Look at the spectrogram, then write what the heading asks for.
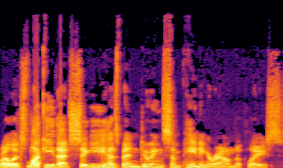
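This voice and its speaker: A man performs a put-on character voice at a fairly high pitch. He keeps a moderate pace while his pitch swings very widely. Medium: read story. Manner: laconic, unhurried.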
